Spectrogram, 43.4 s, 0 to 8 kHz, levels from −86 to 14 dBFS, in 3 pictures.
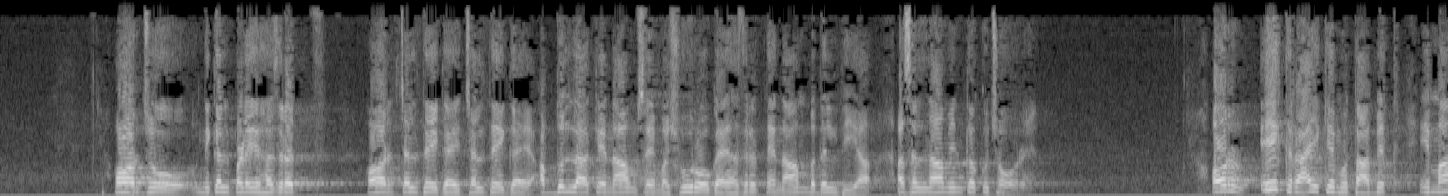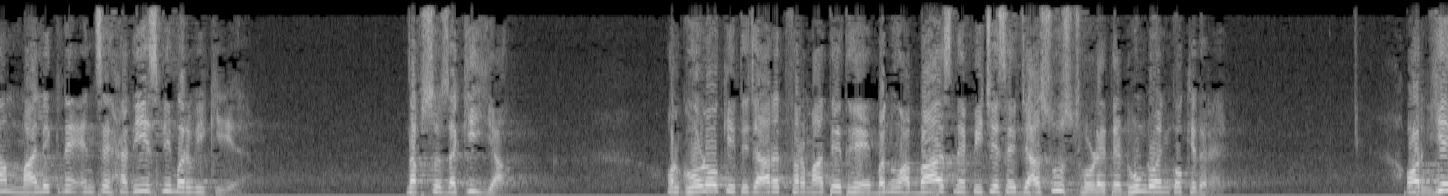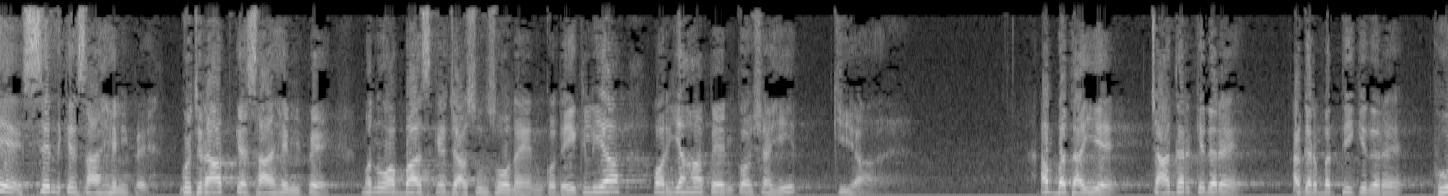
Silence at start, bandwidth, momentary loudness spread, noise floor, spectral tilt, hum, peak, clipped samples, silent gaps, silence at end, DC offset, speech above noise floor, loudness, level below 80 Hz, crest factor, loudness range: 0.95 s; 8 kHz; 11 LU; -37 dBFS; -3.5 dB/octave; none; 0 dBFS; 0.7%; none; 0 s; under 0.1%; 26 dB; -11 LUFS; -38 dBFS; 12 dB; 6 LU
